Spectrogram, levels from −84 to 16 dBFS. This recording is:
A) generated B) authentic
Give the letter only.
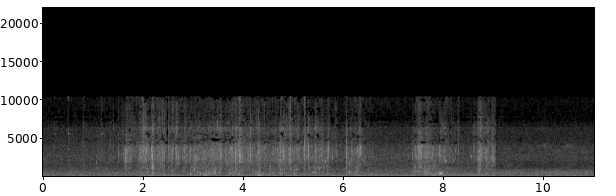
B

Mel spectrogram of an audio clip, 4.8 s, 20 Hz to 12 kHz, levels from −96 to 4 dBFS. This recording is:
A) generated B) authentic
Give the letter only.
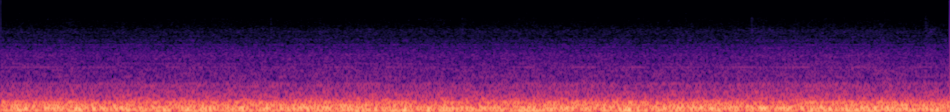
B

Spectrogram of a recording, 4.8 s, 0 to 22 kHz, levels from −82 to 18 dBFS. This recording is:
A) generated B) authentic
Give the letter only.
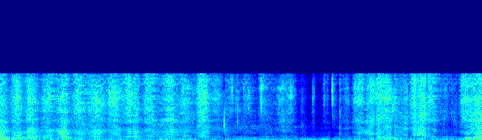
A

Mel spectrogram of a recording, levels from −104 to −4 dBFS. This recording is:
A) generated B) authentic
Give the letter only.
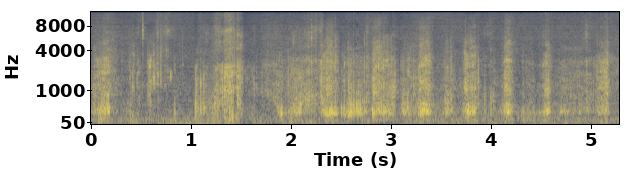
A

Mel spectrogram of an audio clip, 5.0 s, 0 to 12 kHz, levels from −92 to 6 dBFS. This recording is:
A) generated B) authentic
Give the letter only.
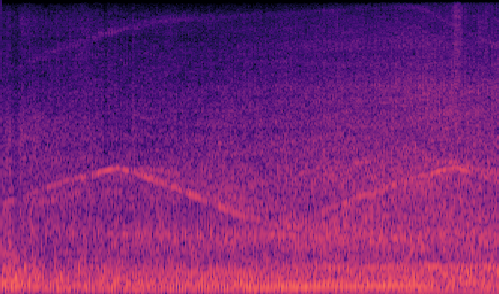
B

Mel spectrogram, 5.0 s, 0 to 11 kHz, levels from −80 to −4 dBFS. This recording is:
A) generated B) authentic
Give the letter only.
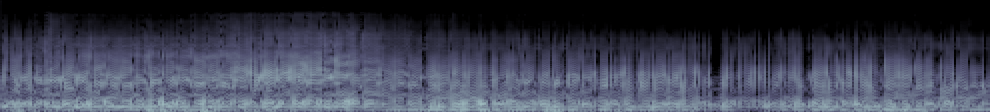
A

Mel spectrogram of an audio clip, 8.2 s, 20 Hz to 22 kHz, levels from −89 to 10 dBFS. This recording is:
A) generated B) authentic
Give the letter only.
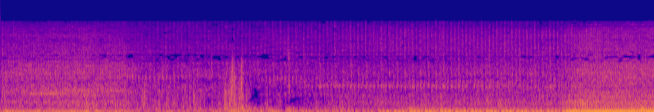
B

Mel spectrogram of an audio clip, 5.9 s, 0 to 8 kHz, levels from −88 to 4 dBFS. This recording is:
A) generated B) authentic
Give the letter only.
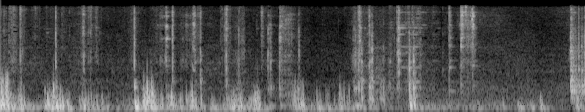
B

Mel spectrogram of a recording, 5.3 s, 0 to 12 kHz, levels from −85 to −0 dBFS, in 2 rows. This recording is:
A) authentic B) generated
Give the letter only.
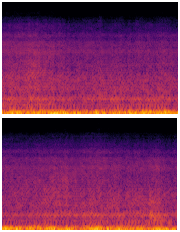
B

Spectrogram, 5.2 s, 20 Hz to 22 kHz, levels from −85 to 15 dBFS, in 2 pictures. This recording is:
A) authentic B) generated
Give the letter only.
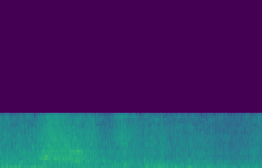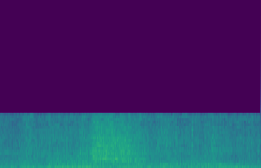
B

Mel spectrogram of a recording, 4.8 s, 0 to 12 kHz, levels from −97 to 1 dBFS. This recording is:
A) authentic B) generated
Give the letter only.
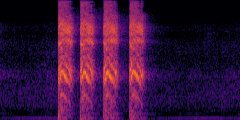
A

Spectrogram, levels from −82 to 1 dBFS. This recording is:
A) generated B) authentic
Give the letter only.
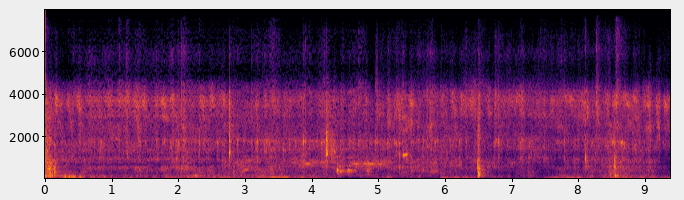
A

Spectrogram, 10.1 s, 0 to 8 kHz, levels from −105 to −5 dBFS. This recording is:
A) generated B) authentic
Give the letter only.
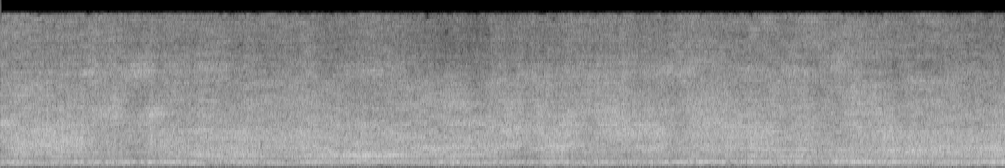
B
